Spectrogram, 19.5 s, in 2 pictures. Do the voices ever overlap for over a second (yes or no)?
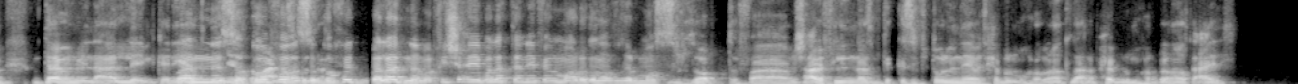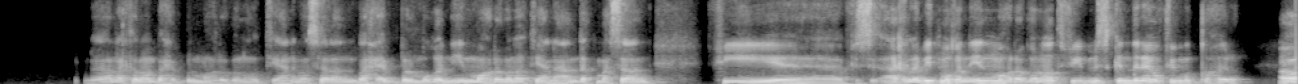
yes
